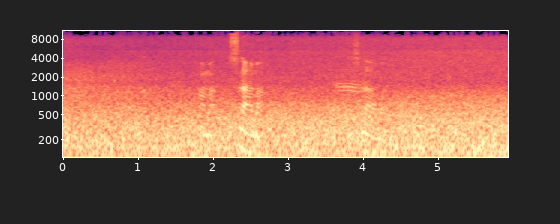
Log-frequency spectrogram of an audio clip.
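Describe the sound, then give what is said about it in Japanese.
A steady, loud roar of ocean waves breaking on the sandy beach at Kamogawa, with the Kamogawa Grand Hotel behind, fills the whole recording, with wind mixed in and a couple of faint, brief voices. “すごい波の音が、 ね、次は鴨川の浜に来ました。”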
